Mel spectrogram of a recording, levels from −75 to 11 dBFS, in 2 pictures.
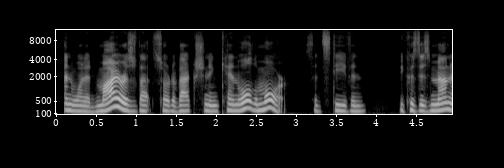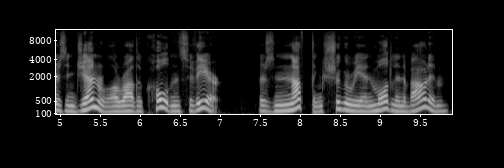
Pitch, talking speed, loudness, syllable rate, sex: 195 Hz, 190 wpm, -20 LUFS, 5.8 syllables/s, female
